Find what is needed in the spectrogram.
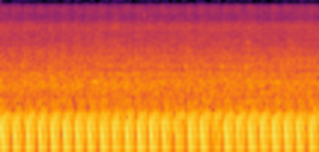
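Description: Small motorcycle engine idling steadily, a low even pulsing of about a dozen beats a second.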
